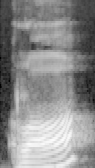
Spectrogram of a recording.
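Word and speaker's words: ر: 2টি হরফের নাম হলো র এবং জা। র এবং জা। র হরফটি এখানে আমরা পোর করে উচ্চারণ করব, মোটা করে উচ্চারণ করব, এবং র হরফটি একালিফ টেনে পড়ব।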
